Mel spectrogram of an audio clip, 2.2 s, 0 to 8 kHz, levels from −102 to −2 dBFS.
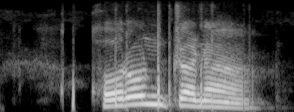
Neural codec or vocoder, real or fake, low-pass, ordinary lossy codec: none; real; 7.2 kHz; Opus, 16 kbps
